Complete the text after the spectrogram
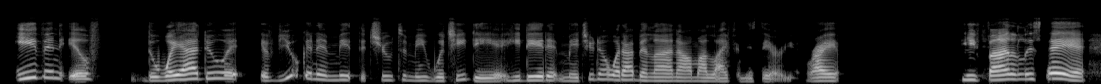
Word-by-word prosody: even 300 +4 +2
if 130 0 0 0.4
the 175 - -1
way 200 +5 +5
I 255 +3 +7
do 275 +2 -4
it, 475 -1 0 0.2
if 175 +1 -6
you 365 - -4
can 260 - -5
admit 205 -2 -4
the - - -11
truth 195 -1 -8
to 210 - -11
me, 180 -1 -8
which 165 0 -6
he 215 +2 -6
did, 150 -3 -3
he 185 +1 -6
did 190 +1 +3
admit, 160 -2 -4
"You 235 - -9
know 235 -1 -5
what, 210 -1 0
I've 210 0 +1
been 180 -3 -4
lying 170 -1 -1
all 160 -1 -1
my 160 -1 -3
life 145 -1 -5
in 140 - -16
this 140 +1 -12
area," - - -9
right? 165 +1 +1 1.2
He 215 0 +2
finally 230 +5 +4
said, 235 -9 +8
195 Hz, 200 wpm, -22 LUFS, 165-235 Hz, 1.2 s, said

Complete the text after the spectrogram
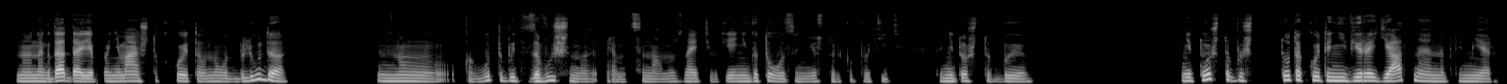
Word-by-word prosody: Но 145 0 0
иногда, 145 +4 +6
да, 150 -2 +3
я 140 -1 +4
понимаю, 145 +2 0
что - - -9
какое-то, 145 -2 -2
ну 140 0 -3
вот, 140 -1 -4
блюдо, 160 - +3 0.9
ну 150 -2 -1
как 135 -4 -10
будто 190 +5 -3
бы 165 0 -1
завышена 145 -4 0
прям 125 - -9
цена. 130 -2 -7
Ну 135 +2 -9
знаете, 140 -1 -5
вот 125 - -17
я 140 0 -1
не 145 0 -1
готова 145 -2 -1
за 135 - -10
неё 130 +2 -7
столько 140 -2 -12
платить. 135 -3 -13 0.3
Это - - -8
не 145 -1 +1
то 160 +2 0
чтобы 140 -1 -5 1.5
не 165 0 +2
то 215 +9 +5
чтобы 180 -7 -3
что-то 205 +4 +1
какое-то 185 -1 +2
невероятное, 170 0 +4
например, 140 -1 -3
145 Hz, 150 wpm, -24 LUFS, 140-160 Hz, 1.5 s, иногда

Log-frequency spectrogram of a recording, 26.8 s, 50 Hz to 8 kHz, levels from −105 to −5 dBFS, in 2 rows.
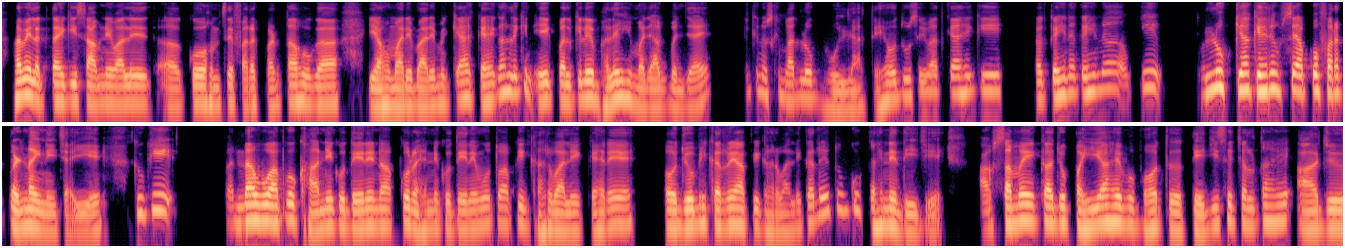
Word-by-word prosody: हमें 155 +2 +8
लगता 130 -1 +2
है 125 - +4
कि 125 +1 -1
सामने 115 0 +1
वाले 115 +1 +2
को 110 +3 0
हमसे 115 +1 -3
फ़र्क 110 +1 -2
पड़ता 115 +4 -3
होगा। 115 0 +1 0.3
या 105 -1 +3
हमारे 105 0 +1
बारे 105 +1 0
में 115 -1 -5
क्या 140 +1 0
कहेगा 130 +6 0
लेकिन 175 -2 -2
एक 130 +1 +2
पल 125 -1 +3
के 135 - -1
लिए 140 0 +7
भले 130 +5 +4
ही 140 -1 +1
मज़ाक 100 0 -3
बन 95 -1 -4
जाए 100 +2 -3
लेकिन 175 +1 -15
उसके 150 -1 -8
बाद 130 +1 -3
लोग 140 -3 -2
भूल 90 -2 -6
जाते 95 0 -10
हैं। 110 - -5
और 135 +1 0
दूसरी 150 -12 -6
बात 90 -1 -5
क्या 170 -1 0
है 175 +1 -2
कि 185 -1 -3 0.4
अ - - +1
कहीं 150 +2 +3
ना 175 - -3
कहीं 170 +2 -1
ना 205 +1 -5 0.2
कि 215 -1 -3 0.5
लोग 210 +2 +5
क्या 195 0 +7
कह 190 -1 +5
रहे 185 - +6
हैं 205 - +5
उससे 190 0 +1
आपको 180 +1 +5
फ़र्क 175 -1 +1
पड़ना 120 +1 +5
ही 110 -2 +5
नहीं 95 -1 -2
चाहिए। 95 +2 -4 0.3
क्योंकि 200 +1 0 0.6
ना 145 +3 +6
वो 145 0 +7
आपको 145 +2 +5
खाने 110 +3 +1
को 120 0 0
दे 110 0 +2
रहे 120 - +3
हैं 120 - -1
ना, 120 - +1
आपको 130 +3 -1
रहने 110 +1 -2
को 110 0 -5
दे 110 +1 -1
रहे 115 - -2
हैं। 120 - -3
वो 130 - -1
तो 135 -2 -5
आपके 130 +1 -3
घर 105 -3 -7
वाले 100 -1 0
कह 100 +2 -5
रहे 120 +3 -1
हैं। 125 - -3 0.3
और 115 - +4
जो 120 +1 +4
भी 130 +2 -2
कर 120 -2 +1
रहे 125 +2 +2
हैं 125 - +5
आपके 120 0 -4
घर 100 -2 -7
वाले 95 +3 -8
कर 140 +3 -2
रहे 190 - -1
हैं 210 - -2
तो 235 - -6
उनको 225 +1 -6
कहने 120 - 0
दीजिए। 95 -2 -5 0.4
आप 110 +2 -5
समय 140 +3 +5
का 135 - +7
जो 135 - +4
पहिया 120 +4 +3
है 135 0 +5
वो 125 - -1
बहुत 115 +1 -2
तेज़ी 105 +3 -2
से 145 - -3
चलता 130 +2 -3
है। 145 +2 -1
आज 110 +1 -1
120 Hz, 250 wpm, -24 LUFS, 110-145 Hz, 0.6 s, हमें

